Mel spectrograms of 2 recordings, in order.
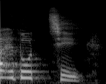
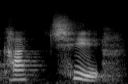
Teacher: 종속적 관계를 가진 이 나이가 올 적에는 디귿, 티읕이 지읒, 치읓으로 발음이 나요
